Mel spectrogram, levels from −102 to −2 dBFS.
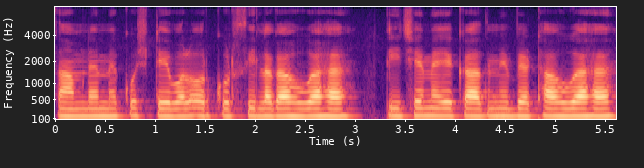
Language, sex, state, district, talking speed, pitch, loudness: Hindi, male, Jharkhand, Deoghar, 170 wpm, 145 Hz, -16 LUFS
